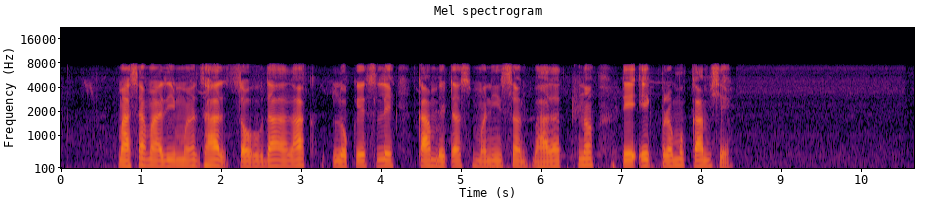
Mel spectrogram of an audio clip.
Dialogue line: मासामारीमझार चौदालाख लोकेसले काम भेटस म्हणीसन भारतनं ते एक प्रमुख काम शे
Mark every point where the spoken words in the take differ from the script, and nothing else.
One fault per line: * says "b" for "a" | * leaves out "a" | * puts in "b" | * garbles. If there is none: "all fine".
all fine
